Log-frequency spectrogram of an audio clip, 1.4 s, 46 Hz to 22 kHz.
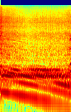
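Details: Mazda 3 demolition derby car, previously running on three cylinders, after a new coil pack: engine revs cleanly and falls away smoothly, all cylinders firing evenly with no stumble or miss.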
